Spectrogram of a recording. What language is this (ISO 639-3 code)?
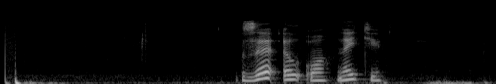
rus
